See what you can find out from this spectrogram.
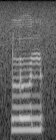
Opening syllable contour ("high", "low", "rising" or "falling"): high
